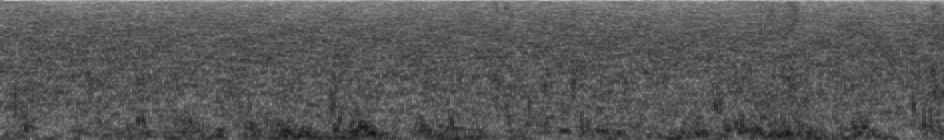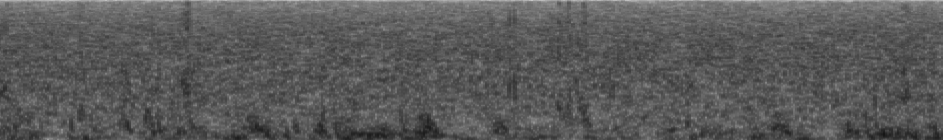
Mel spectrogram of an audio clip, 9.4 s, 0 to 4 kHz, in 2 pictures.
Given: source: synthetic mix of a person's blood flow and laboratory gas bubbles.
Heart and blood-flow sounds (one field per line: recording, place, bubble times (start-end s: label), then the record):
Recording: Doppler ultrasound of blood flow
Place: precordium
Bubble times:
0.04-0.17 s: bubbles
0.41-0.48 s: bubbles
0.59-0.75 s: bubbles
0.84-0.91 s: bubbles
1.06-1.16 s: bubbles
1.40-1.55 s: bubbles
1.65-1.75 s: bubbles
1.89-2.01 s: bubbles
2.16-2.37 s: bubbles
2.45-2.58 s: bubbles
2.61-3.05 s: bubbles
3.54-4.09 s: bubbles
4.54-4.90 s: bubbles
5.04-5.16 s: bubbles
5.24-5.73 s: bubbles
6.02-6.26 s: bubbles
6.29-6.38 s: bubbles
6.46-6.51 s: bubbles
7.22-7.33 s: bubbles
7.46-7.83 s: bubbles
8.12-8.20 s: bubbles
9.04-9.35 s: bubbles
From the record:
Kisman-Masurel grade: 242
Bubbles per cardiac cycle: several, 3 to 8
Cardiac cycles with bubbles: 100%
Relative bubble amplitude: moderate (0.250 to 0.450)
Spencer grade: 3 (all of the cardiac periods contain showers or single bubble signals, but not dominating or overriding the cardiac motion signals)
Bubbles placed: anywhere in the cardiac cycle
